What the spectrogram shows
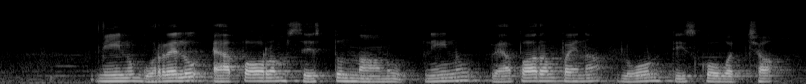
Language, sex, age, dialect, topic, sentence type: Telugu, male, 41-45, Southern, banking, question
